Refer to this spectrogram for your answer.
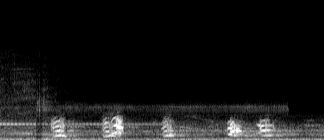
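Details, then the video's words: A dog, agitated by a drone flying around above it, lets out five loud, clipped barks at irregular intervals, while a thin steady whine hangs in the background and then cuts off. "DOG BARKING AND JUMPING AT DRONE"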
